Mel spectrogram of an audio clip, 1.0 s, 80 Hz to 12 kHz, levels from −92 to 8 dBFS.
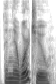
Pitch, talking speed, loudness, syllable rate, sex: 160 Hz, 245 wpm, -18 LUFS, 8.1 syllables/s, female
